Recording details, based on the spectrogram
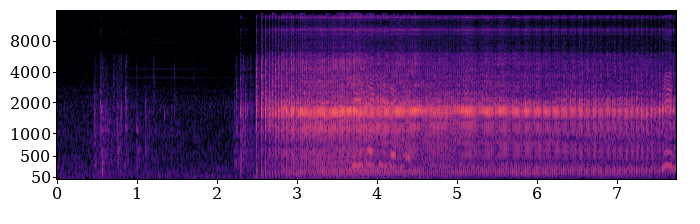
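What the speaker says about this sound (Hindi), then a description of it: "देखा आपने देखा कि गाड़ी किस तरीके से चालू हो गई है, सिर्फ एयर के प्रेशर से शुरू हो गई है।" A vehicle engine started by compressed air catches abruptly after a quiet moment and settles into a loud, steady idle with a ticking mechanical rhythm; brief voices are heard before it fires.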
